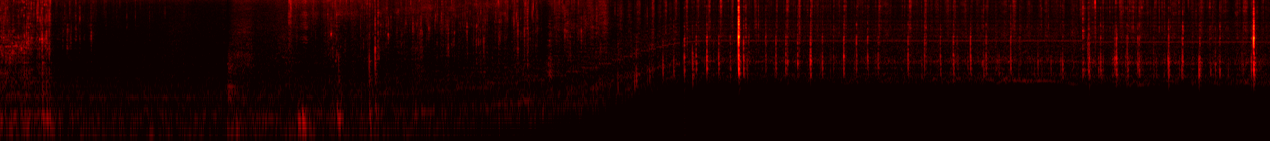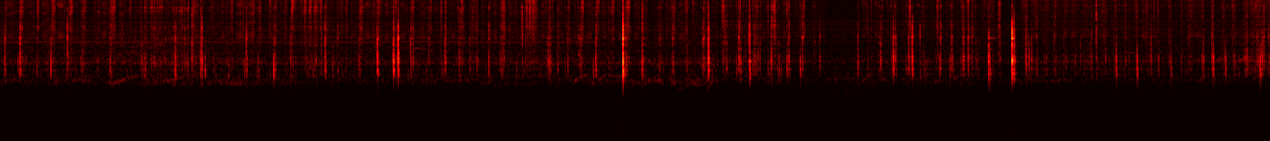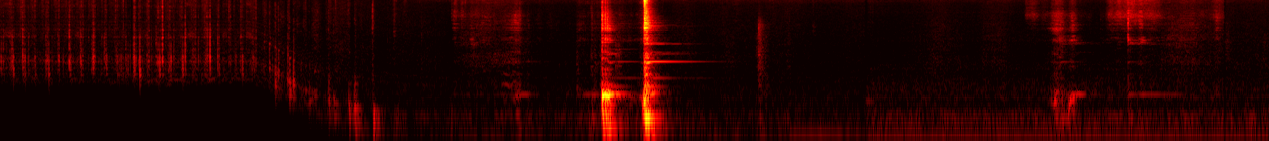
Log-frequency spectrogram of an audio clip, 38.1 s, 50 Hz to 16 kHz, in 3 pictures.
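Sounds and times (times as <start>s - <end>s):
hands kneading dough: 2.3s - 29.1s
fingers scraping metal bowl: 30.0s - 30.8s, 35.7s - 37.7s.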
